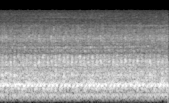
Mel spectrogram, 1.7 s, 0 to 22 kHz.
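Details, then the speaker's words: Kia after ignition work that removed over 100 feet of unneeded wiring: smooth, even idle with a steady tone and no pops or stumbles; the earlier idle misfire is gone, and the owner says the misfire at 3,000 rpm should be too. "no little stutter misfire on idle i guarantee you that misfire three grand is gone too you can hear that there's not a misfire even a contingent one"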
